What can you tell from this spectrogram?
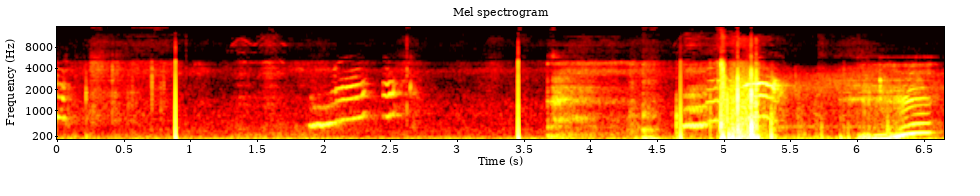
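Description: Domestic cats meowing: a short rising-and-falling meow about two seconds in, another call about five seconds in, and a low rising meow near the end. A few sharp clicks and knocks, loudest about five seconds in.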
